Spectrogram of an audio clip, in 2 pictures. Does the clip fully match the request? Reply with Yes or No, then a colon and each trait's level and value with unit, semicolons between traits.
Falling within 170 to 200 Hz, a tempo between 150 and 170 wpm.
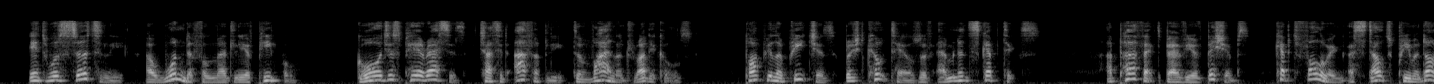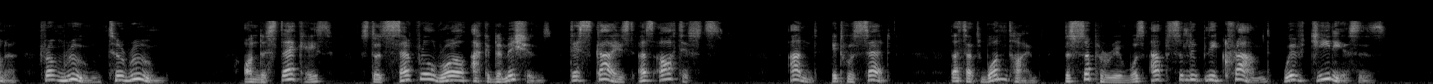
No: medium, 185 Hz; slow, 135 wpm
